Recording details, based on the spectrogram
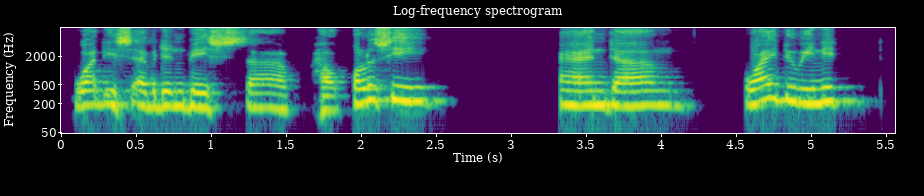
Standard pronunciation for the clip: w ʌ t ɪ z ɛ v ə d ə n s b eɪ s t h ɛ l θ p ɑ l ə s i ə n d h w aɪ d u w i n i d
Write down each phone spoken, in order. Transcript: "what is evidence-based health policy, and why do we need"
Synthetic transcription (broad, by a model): w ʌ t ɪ s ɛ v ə d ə n b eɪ s h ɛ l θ p ɑ l ə s i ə n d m w aɪ d u w i n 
